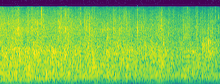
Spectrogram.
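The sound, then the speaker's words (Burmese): A church audience claps their hands in praise during a Sunday sermon, a dense, even patter of applause that holds steady throughout. “ဟာလေလုယာဟာလေလုယာလက်ခုပ်တီးလက်ပြားကိုချီးမွမ်းကြရအောင်အာမင်”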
